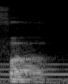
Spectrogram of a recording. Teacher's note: जुबान की नोक जब नीचे वाले ऊपर वाले दोनों दांतों की नोक जब नीचे वाले होंठ के दरमियान आ जाए, फा, ऊपर वाले 2 दांत नीचे वाले होंठ में लग रहे हैं तो फा अदा होता है।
